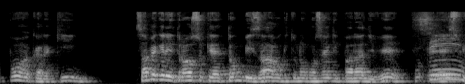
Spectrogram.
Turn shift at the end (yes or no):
yes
